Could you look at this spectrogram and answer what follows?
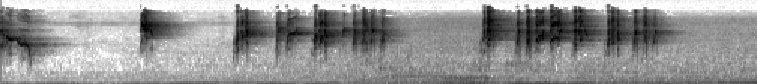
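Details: Long-tailed shrike pouring out a song packed with imitated phrases: a falling whistled note, a lone high chirp, scattered scratchy bursts, then a fast dense cluster of sharp high chirps.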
